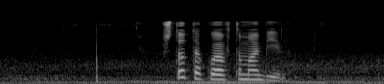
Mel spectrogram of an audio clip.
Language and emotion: Russian, neutral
